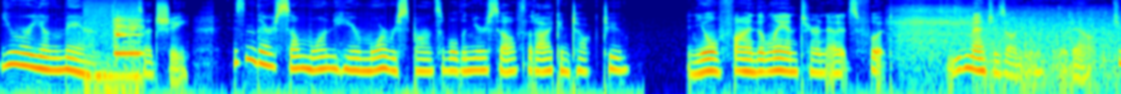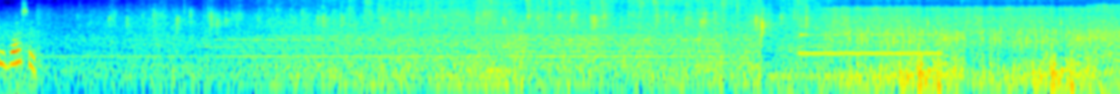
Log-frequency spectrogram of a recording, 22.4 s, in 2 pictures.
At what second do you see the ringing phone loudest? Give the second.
1 s.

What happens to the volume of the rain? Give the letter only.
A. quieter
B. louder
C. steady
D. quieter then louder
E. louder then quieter
B.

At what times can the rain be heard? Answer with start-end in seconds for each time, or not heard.
8.8-22.3.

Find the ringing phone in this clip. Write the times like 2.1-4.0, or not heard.
0.8-1.4, 18.9-20.6.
